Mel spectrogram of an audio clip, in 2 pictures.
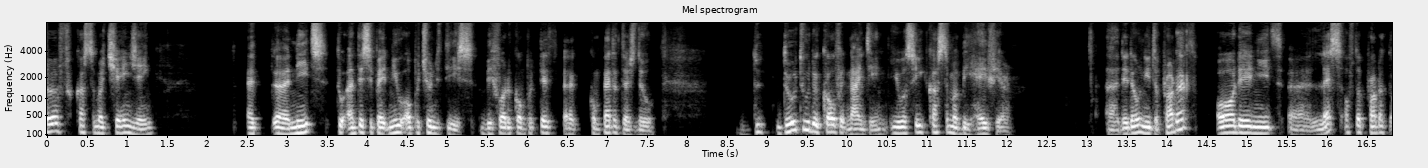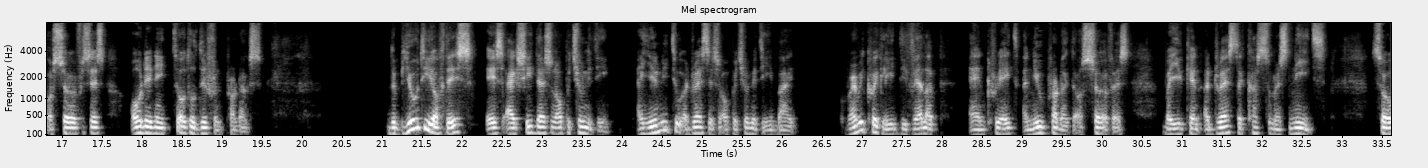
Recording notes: recording of a live webinar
